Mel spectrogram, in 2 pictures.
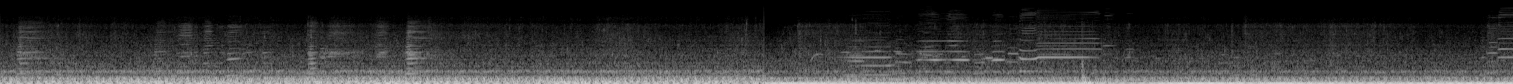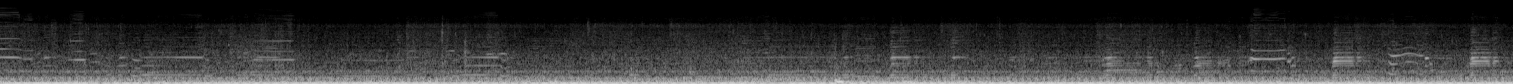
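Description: Sailing yacht's inboard diesel engine running steadily under way, a loud low drone, with background music and a singing voice over it from about eight seconds in.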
